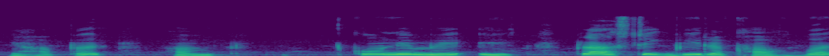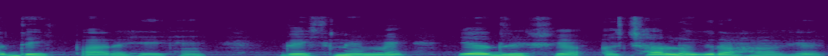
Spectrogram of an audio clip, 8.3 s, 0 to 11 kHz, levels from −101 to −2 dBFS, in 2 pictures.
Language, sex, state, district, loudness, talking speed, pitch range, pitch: Hindi, female, Rajasthan, Churu, -34 LUFS, 160 wpm, 160-230 Hz, 185 Hz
